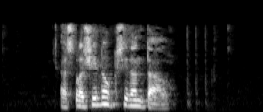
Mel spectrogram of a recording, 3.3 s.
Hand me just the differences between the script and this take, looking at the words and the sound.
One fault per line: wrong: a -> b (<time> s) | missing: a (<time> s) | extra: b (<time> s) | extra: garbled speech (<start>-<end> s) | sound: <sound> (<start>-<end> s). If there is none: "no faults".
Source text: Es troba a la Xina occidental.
missing: troba (0.9 s)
